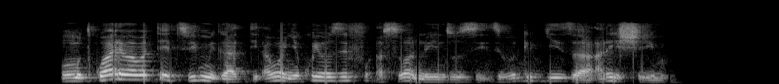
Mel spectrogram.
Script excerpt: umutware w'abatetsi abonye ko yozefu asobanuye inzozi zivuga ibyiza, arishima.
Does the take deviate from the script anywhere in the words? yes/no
yes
